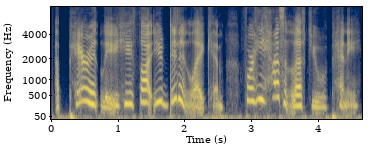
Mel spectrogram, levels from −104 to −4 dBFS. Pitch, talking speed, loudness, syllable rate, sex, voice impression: 300 Hz, 180 wpm, -18 LUFS, 4.6 syllables/s, female, very feminine, slightly young, slightly adult-like, very thin, slightly tensed, weak, slightly dark, hard, clear, fluent, slightly raspy, very cute, very intellectual, very refreshing, sincere, calm, very friendly, very reassuring, unique, very elegant, slightly wild, very sweet, slightly lively, very kind, modest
